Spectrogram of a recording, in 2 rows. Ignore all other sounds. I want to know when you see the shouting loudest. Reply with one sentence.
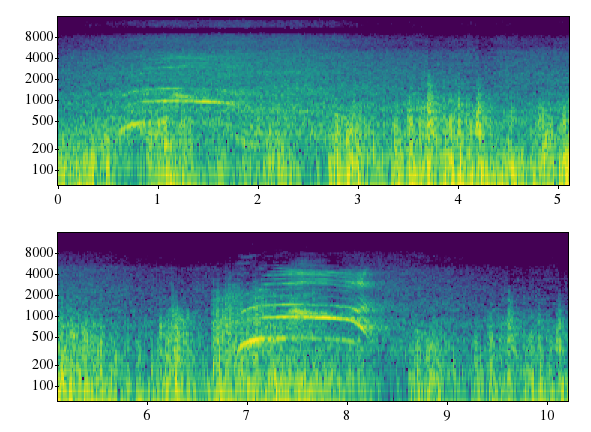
The loudest moment of the shouting is at 8 seconds.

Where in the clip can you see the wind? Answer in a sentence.
The wind can be heard from 0.0 to 10.1 s.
